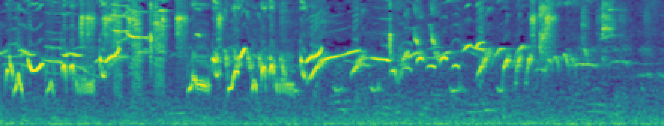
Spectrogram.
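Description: White-rumped shama pouring out a rich, varied song of clear whistles, slurred rising notes and harsh chattering phrases, nearly nonstop; a second bird seems to answer.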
